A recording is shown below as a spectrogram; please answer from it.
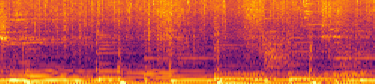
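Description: Boiled rice with cumin seeds, coriander leaves and ghee being stirred in a pan, a soft steady sizzle with scraping stir strokes close by, set under a melodic music track and no speech.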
